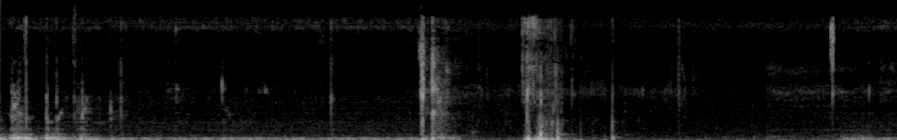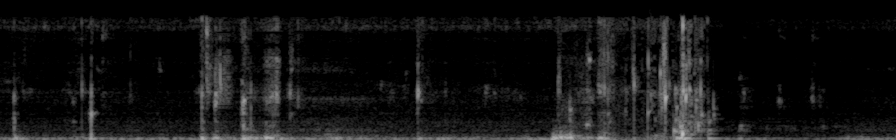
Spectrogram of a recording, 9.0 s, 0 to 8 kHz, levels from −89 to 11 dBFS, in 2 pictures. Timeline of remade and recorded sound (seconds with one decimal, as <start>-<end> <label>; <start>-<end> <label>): 0.0-2.3 remade; 2.3-4.2 recorded; 4.2-7.5 remade; 7.5-8.1 recorded; 8.1-9.0 remade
